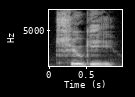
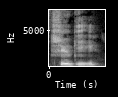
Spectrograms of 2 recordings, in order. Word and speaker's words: cheugy: roundabout and today we are talking about being chugi and in case you're wondering that's spelled c h e u g y chugi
